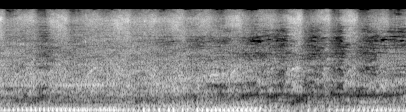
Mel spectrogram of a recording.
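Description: A motor engine running, with a steady low, rapid pulse. It is loudest for the first two and a half seconds, then drops back.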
